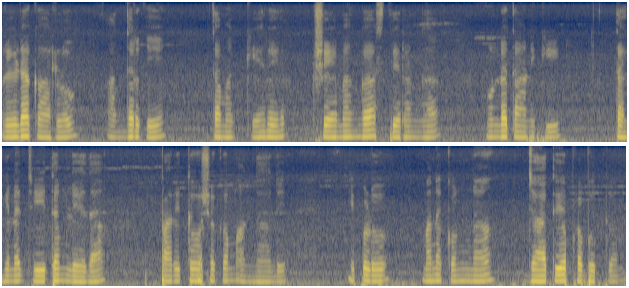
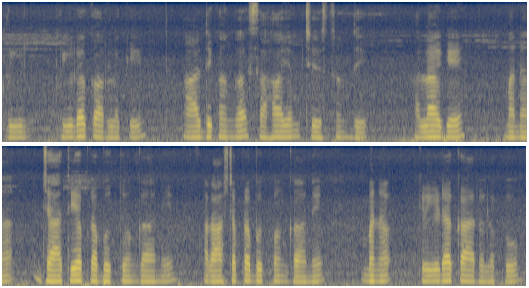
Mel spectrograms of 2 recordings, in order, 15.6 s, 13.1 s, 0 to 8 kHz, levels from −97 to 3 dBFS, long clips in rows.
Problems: none marked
